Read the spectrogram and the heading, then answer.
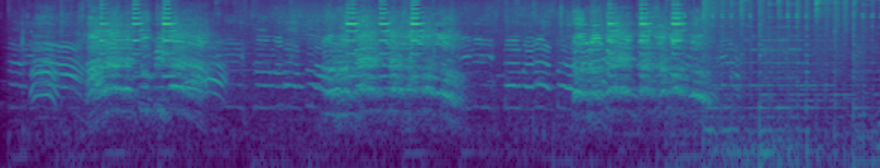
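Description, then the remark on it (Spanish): A crowd of protesters chants and shouts against ministers Rivera and Maroto in loud rhythmic bursts, voices rising in waves with brief lulls between, a dense babble of many people underneath. “Durante la protesta han arrojado huevos con pintura y papel higiénico, han exhibido féretros y han coreado gritos contra las ministras Rivera y Maroto.”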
